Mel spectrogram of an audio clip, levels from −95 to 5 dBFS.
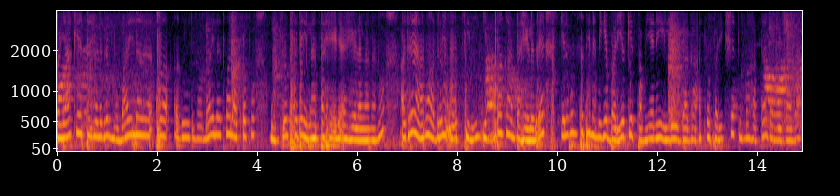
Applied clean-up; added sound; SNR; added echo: none; Sliding door; 19 dB; reverberation time 0.4 s.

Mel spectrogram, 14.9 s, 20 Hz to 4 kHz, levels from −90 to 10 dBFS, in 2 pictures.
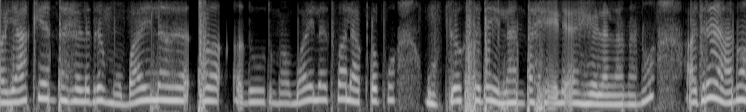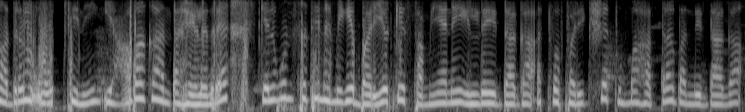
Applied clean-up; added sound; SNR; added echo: none; none; none; none.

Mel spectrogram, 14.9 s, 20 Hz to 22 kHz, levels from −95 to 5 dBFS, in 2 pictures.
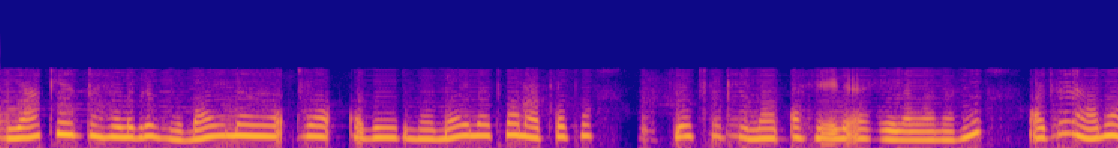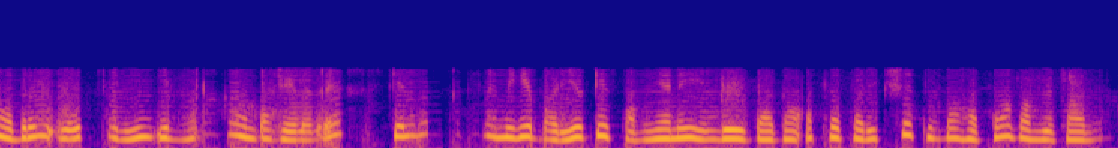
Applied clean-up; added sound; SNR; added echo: neural separator model SepFormer WHAMR!.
